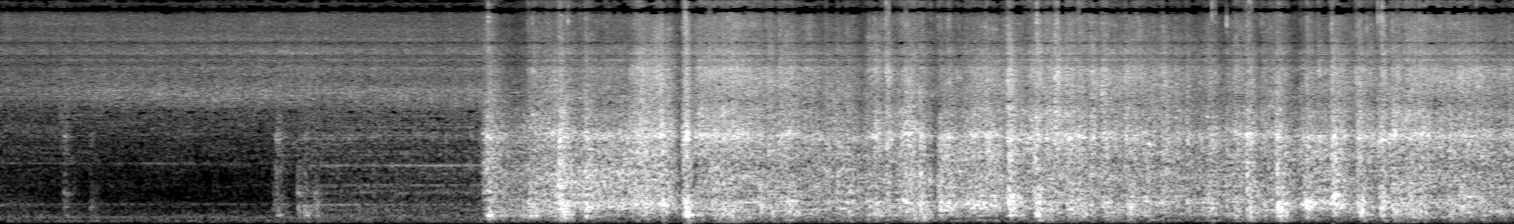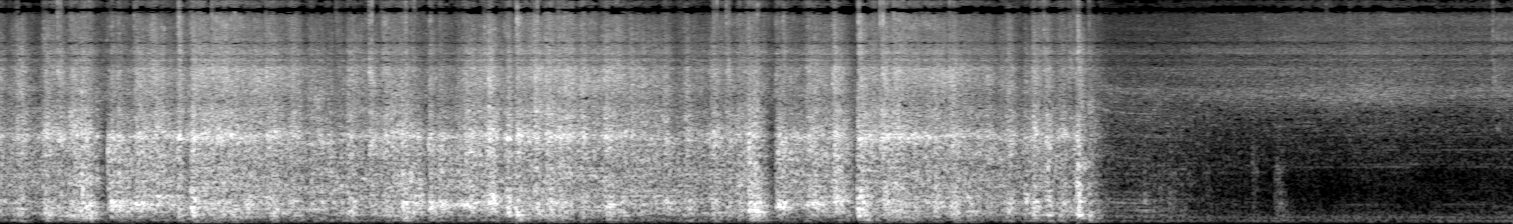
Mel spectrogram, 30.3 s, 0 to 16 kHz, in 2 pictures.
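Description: Two Tamiya Mini 4WD Mach Frame cars racing on a plastic track: a loud, dense whine of small electric motors mixed with a constant clatter and clicking of rollers and wheels against the track walls. It starts suddenly about five seconds in and stops abruptly near the end, with a softer steady whir before and after it.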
